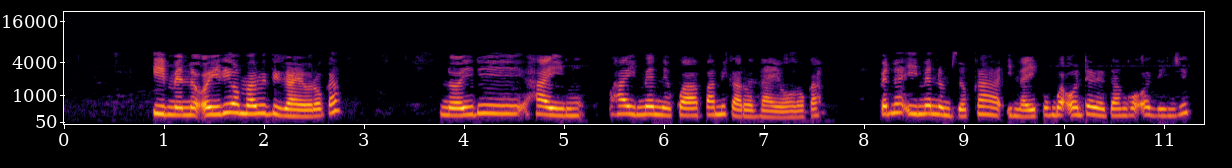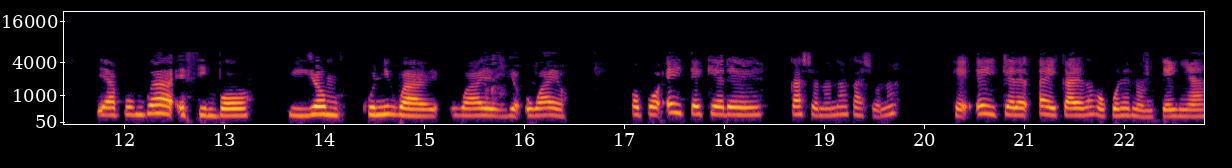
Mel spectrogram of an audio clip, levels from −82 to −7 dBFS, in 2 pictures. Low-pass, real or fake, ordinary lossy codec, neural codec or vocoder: 7.2 kHz; real; MP3, 24 kbps; none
